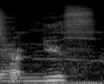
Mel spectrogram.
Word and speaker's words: Deneuve: It's Cathy Deneuve. I'm sure I'm saying that wrong, because she's French. But it's Deneuve.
